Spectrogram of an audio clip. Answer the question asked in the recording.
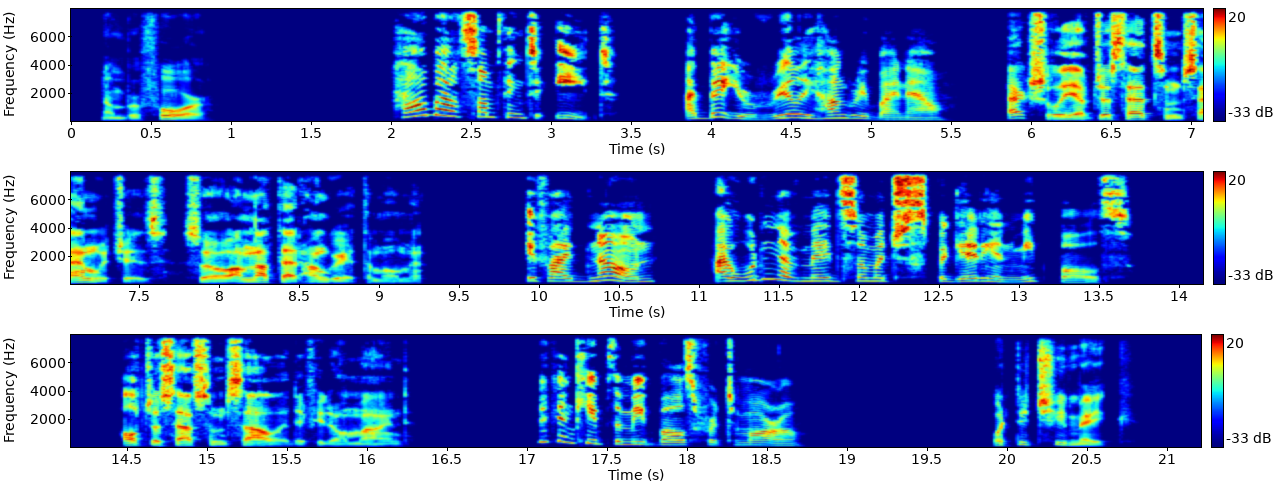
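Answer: Spaghetti and meatballs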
